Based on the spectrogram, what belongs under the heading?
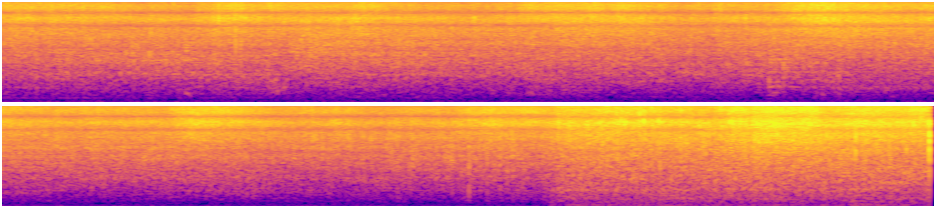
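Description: Carrots and onions frying in hot oil in a cast-iron kazan, a steady sizzle as the carrots cook until they change colour for plov. The sizzle gets louder about seven seconds in.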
